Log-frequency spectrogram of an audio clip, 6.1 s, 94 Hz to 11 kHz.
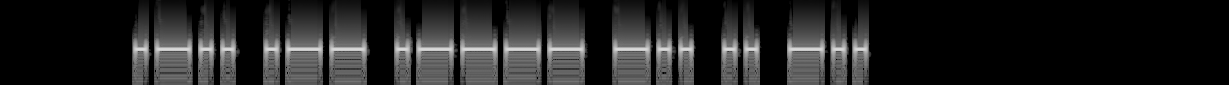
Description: Morse code, heard as a keyed tone, about 21 wpm, 700 Hz. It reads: LW1DID
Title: DXCC-100 Call Signs - 6 Characters - 22wpm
